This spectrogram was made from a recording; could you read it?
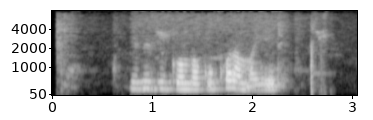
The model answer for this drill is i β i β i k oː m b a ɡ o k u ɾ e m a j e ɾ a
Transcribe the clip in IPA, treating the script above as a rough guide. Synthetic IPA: i β i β i ɡ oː m b a ɡ u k o ɾ a m a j e ɾ e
